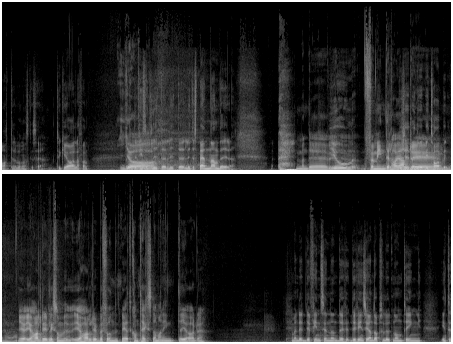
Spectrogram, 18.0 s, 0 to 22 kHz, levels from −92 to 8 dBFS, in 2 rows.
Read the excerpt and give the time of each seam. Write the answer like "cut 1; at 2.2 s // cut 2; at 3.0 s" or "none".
cut 1; at 5.9 s // cut 2; at 14.8 s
